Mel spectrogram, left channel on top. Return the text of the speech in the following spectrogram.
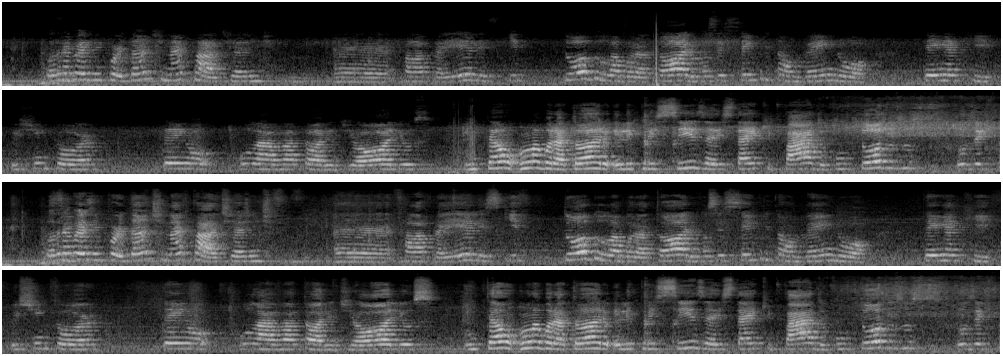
Outra coisa importante, né, Paty, é a gente falar para eles que todo o laboratório, vocês sempre estão vendo, ó, tem aqui o extintor, tem o lavatório de óleos. Então, um laboratório, ele precisa estar equipado com todos os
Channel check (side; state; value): both; normal; correlation 0.44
